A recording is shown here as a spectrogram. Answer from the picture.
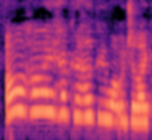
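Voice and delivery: high bright service voice; chirpy shop assistant greeting; cheery cashier voice. Retold or imitated.

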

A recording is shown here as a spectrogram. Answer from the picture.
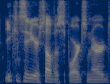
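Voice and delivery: ordinary delivery

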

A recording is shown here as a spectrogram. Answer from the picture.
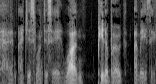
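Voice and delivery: very low, soft dad voice; father. Acted. Dad reviewing his son's movie, low and hushed. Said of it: "I'm gonna play your dad".

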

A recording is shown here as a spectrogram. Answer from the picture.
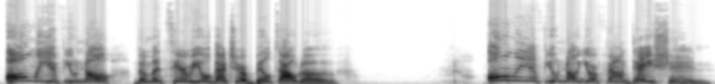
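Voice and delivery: fiery high-pitched sermon; preaching. Acted. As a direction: preach it with full force. Preaches at full force.

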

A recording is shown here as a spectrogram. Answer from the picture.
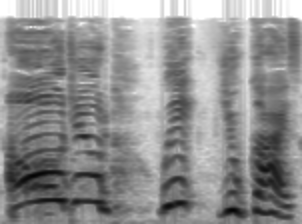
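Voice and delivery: sudden high, loud burst of excitement; a real squeal of excitement at the next scene; excited outburst. Real, not acted. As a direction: blurt it out, thrilled.

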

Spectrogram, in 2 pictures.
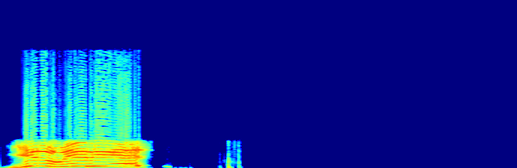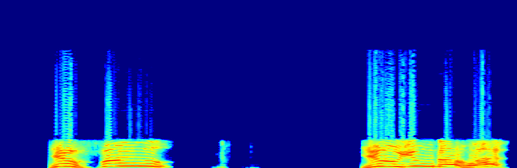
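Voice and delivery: very high, loud acted shouting; furious name-calling, acted at a yell; angry emphasis. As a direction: hurl the insults with full force. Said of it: "When you're angry".

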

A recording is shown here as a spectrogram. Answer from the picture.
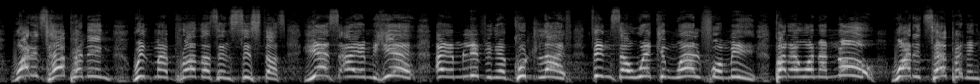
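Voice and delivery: shouted high and loud; Nehemiah's cry. Retold or imitated. Preacher voicing the prophet asking after his people, shouting. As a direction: proclaim it like a prophet demanding answers. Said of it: "Uthi Nehemiah".

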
